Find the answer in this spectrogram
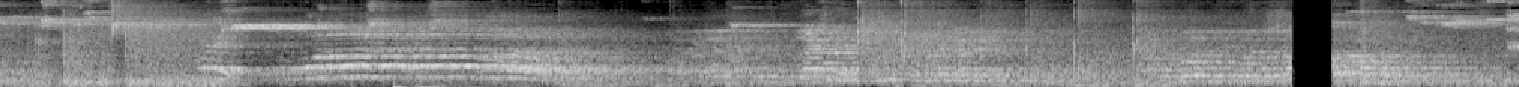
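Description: Basketball being dribbled and bounced on a gym floor during play, with players' voices shouting across the hall. The sound cuts out for a moment near the end.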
